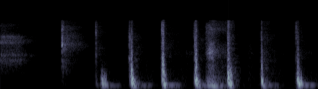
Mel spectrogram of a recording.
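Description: A series of about eight sharp hand claps in a steady, fairly quick rhythm, each a crisp loud smack, with no voices over them.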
